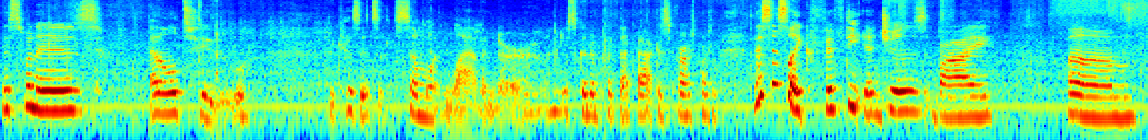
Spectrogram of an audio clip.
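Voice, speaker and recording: Fairly high-pitched female speech at a fairly slow pace, with big swings in loudness, ordinary pitch variation and noticeable background noise. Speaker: crafter selling handmade journal kits. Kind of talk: product showcase video. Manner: animated.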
